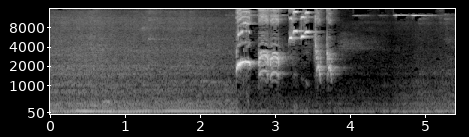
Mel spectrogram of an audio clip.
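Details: Young chestnut-capped thrush (anis kembang) practising the ngeplong song style: after a low hum, a sudden loud burst of clear whistles and harsher chattering notes lasting about a second, then quiet again.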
